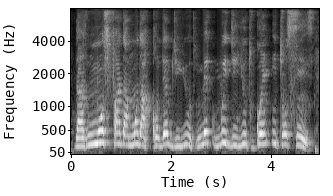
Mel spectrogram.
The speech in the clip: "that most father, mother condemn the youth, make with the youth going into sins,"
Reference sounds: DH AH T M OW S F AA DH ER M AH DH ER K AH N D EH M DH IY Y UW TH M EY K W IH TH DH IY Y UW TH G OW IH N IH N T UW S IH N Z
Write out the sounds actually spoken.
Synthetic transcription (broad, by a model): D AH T M OW S F AA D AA M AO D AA K AH N D EH M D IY Y UW T M EY K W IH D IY Y UW T G OW IH N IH T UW S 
